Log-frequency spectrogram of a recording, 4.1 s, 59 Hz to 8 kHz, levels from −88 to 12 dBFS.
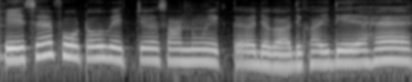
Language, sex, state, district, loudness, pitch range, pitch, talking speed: Punjabi, female, Punjab, Kapurthala, -15 LUFS, 190-225 Hz, 210 Hz, 145 wpm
